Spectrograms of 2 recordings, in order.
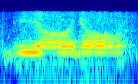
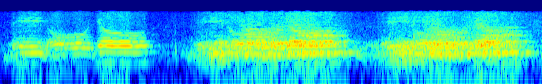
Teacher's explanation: the anudatta, which lowers the pitch by one · Shown in: second take · So, for example, if we did not have the anudatta, then it will become like dhiyo yo.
